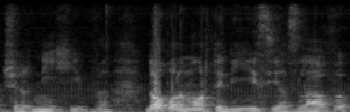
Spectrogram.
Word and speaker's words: Chernihiv: Vi ricordo che Chernigov viene pronunciato in ucraino Chernihiv.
